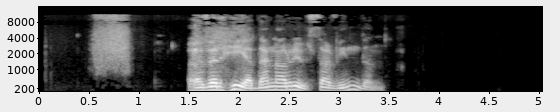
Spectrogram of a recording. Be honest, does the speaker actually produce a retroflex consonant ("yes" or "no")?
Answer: yes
